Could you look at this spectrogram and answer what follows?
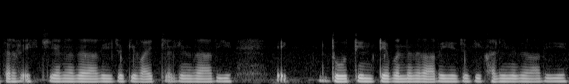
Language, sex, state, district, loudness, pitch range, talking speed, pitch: Hindi, male, Jharkhand, Jamtara, -22 LUFS, 135-140 Hz, 335 wpm, 135 Hz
